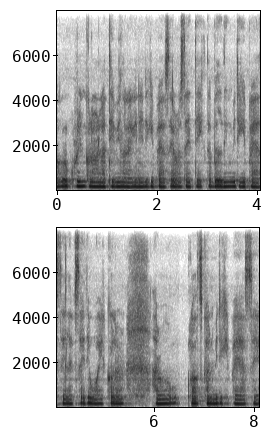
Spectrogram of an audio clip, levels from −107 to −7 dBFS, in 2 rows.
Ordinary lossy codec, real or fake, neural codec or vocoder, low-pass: none; real; none; none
